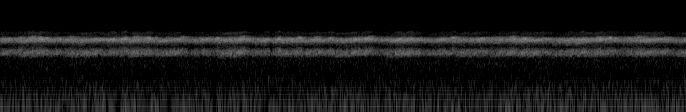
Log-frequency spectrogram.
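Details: Spring frog chorus from a wetland, recorded live with no looping: countless croaking voices merge into a seamless, buzzy drone of two high pitches that swells gently and never breaks, free of other sounds.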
